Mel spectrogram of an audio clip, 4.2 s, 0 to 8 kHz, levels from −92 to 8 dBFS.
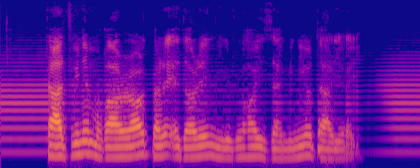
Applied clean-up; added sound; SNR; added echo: neural mask model RNNoise.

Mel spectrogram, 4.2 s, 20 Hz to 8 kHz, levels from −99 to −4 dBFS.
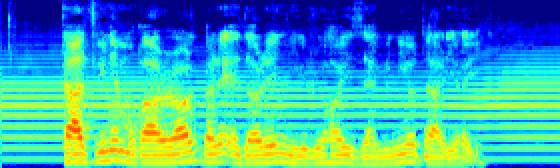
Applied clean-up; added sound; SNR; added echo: none; Trumpet; 13 dB; none.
